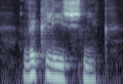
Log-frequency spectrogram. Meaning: interjection
- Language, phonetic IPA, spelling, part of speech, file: Belarusian, [vɨˈklʲit͡ʂnʲik], выклічнік, noun, Be-выклічнік.ogg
